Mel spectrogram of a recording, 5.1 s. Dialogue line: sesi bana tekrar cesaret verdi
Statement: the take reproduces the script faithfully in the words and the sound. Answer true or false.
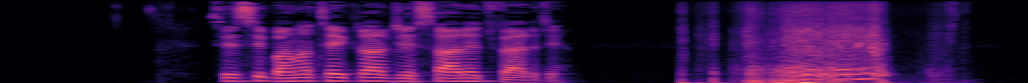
false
